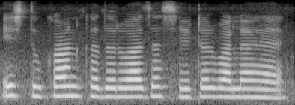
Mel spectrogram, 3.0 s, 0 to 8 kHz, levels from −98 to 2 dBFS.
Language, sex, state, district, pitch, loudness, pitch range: Hindi, female, Jharkhand, Palamu, 245 Hz, -15 LUFS, 235-265 Hz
